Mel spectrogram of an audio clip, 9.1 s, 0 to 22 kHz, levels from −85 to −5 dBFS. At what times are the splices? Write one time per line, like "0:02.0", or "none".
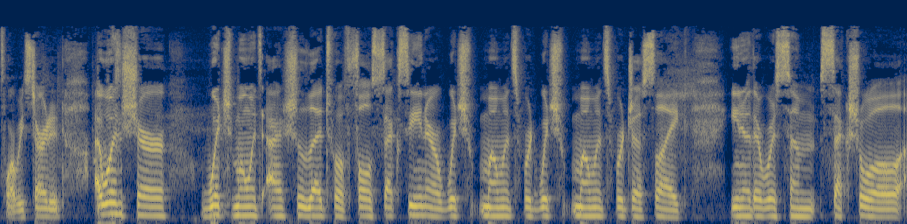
0:01.2
0:05.3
